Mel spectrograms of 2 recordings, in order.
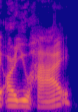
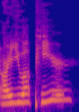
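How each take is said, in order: First: Said in the usual way. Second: "up here" stretched out and pitched high; slow, high mimicry of his muddled "up here"; imitating drunk garble. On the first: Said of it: "I think he meant to say". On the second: Drunk stranger garbles his question, imitated high, slow "up here". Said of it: "but he went".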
